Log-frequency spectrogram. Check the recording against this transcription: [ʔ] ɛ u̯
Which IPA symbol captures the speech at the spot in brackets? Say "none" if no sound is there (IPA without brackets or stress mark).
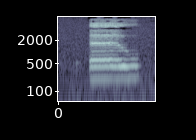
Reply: ʔ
